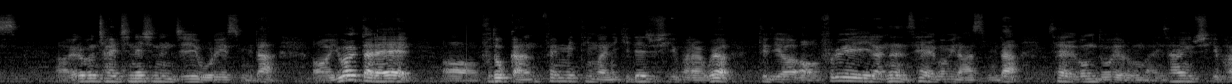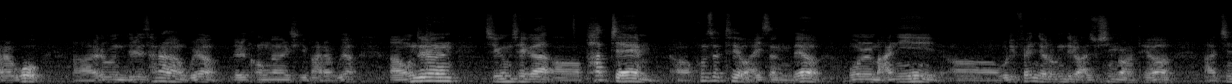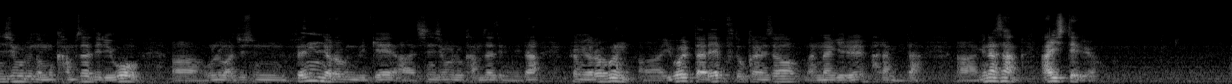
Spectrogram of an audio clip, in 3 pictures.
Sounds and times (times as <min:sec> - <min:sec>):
Speech: 0:00.0 - 0:35.7.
